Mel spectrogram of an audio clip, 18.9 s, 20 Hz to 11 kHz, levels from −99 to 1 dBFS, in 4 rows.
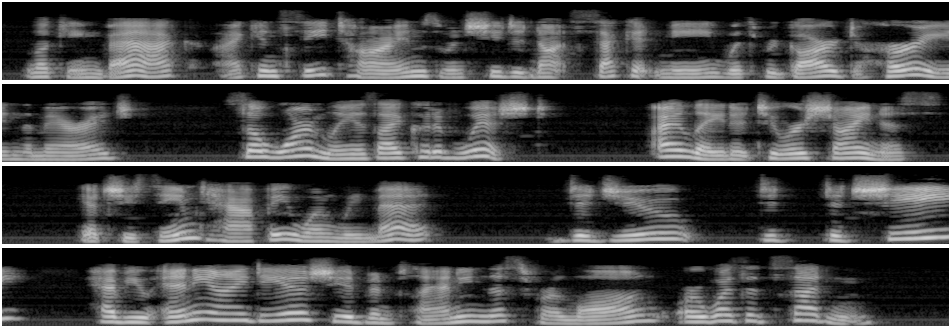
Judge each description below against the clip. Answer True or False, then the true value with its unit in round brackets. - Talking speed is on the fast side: False (175 wpm)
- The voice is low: False (200 Hz)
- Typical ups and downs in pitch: False (6.1 semitones)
